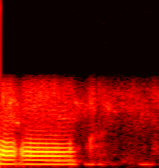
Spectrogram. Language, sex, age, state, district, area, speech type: Assamese, female, 30-45, Assam, Tinsukia, urban, conversation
